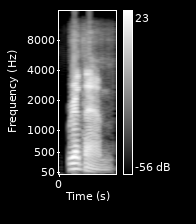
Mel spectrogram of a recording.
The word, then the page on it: rhythm: American English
